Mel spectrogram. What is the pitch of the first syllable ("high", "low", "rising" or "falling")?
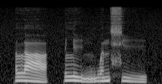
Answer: falling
